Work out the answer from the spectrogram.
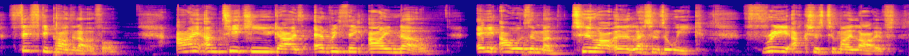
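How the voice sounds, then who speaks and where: A man with a North Welsh accent talks in a high voice, pitching his tutoring in a loose, repetitive way full of ums and okays. He is a native Welsh speaker from North Wales. His voice rings in an echoey room. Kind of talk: casual self-promotional pitch.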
